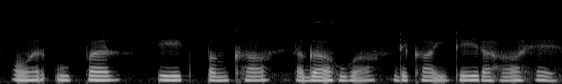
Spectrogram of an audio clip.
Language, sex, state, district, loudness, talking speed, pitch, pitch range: Hindi, female, Chhattisgarh, Kabirdham, -26 LUFS, 105 wpm, 195 Hz, 185-200 Hz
